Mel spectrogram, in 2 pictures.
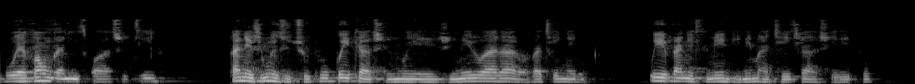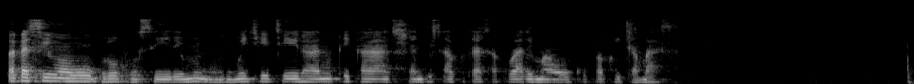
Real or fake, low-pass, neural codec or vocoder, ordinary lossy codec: fake; 10.8 kHz; codec, 44.1 kHz, 3.4 kbps, Pupu-Codec; MP3, 32 kbps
